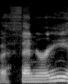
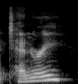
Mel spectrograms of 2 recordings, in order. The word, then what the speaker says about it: Athenry: How do you say do you lose the H? Do you say Athenry? Athenry. Oh, Athenry. There you go. Athenry. Yeah, you see, we've got things messed up here. Yeah, but in a way, you're kind of going at Henry. You're right. Athenry is how we would say it here. There should be another E then after the Y for RYE, like rye bread.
